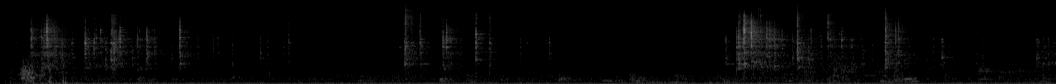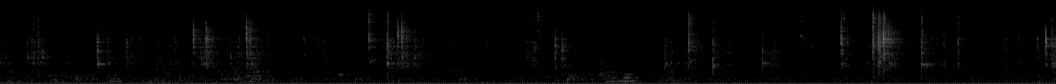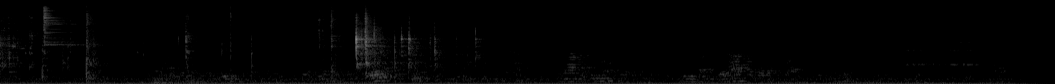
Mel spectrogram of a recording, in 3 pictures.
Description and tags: Hanger wardrobe
foley, Hanger, wardrobe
